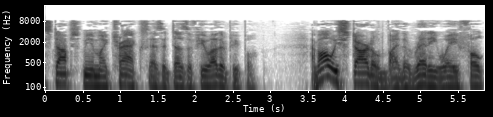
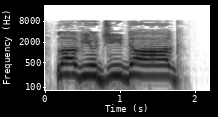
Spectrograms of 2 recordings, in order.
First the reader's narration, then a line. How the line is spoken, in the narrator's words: Junior screams full throttle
